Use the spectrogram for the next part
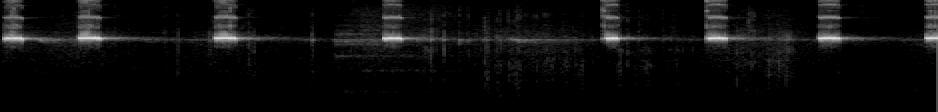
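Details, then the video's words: Nighttime summer chirping of a male cricket calling a female by rubbing its forewings: eight shrill, high chirps, some in quick pairs and others after longer pauses, above a faint steady buzz; quiet otherwise. "Som de GRILO cantando | CRI CRI CRI (Cricket Singing)"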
